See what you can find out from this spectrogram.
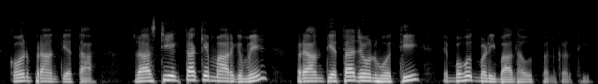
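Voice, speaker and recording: Male lecturer, revision class, smooth warm voice, dry muffled recording. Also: fairly high pitch, no echo. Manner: explains terms and checks understanding with the class. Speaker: teacher.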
